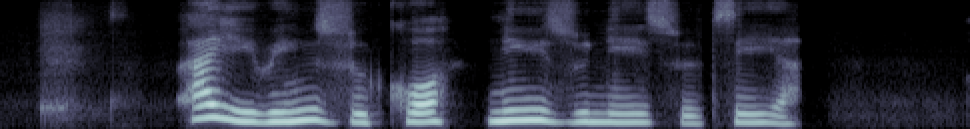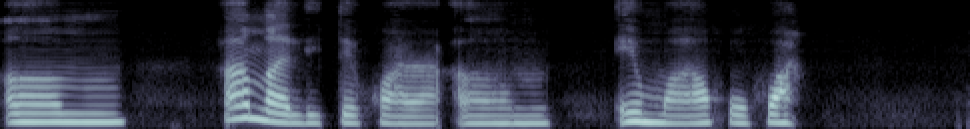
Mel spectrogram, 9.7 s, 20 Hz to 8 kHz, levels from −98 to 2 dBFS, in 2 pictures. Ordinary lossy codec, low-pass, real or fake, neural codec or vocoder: none; none; fake; codec, 16 kHz, 0.8 kbps, ZipCodec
